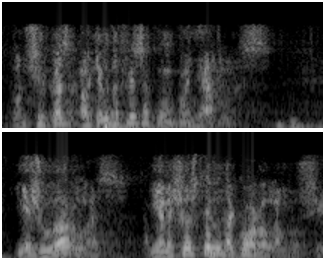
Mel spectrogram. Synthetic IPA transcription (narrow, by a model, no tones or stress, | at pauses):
onsiokasə̰lˠkɛmd̪əfeɾezakumpɐɲa̰ɾləsiaʒuɣaɾlə̰siəməʃɔest̪ɛmd̪ɐkɔɾðlə̰musi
